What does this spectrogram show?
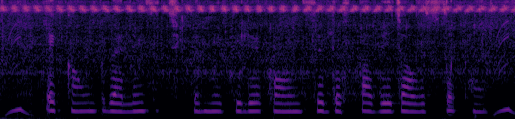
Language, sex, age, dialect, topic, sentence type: Hindi, female, 18-24, Marwari Dhudhari, banking, question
